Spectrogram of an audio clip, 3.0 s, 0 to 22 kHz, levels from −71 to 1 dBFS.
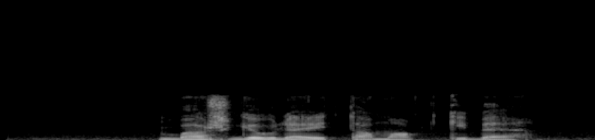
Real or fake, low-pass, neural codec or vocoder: real; 7.2 kHz; none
